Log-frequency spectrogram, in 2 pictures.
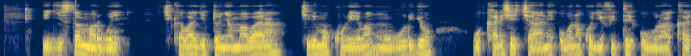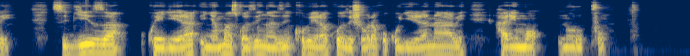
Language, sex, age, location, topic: Kinyarwanda, female, 18-24, Kigali, agriculture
